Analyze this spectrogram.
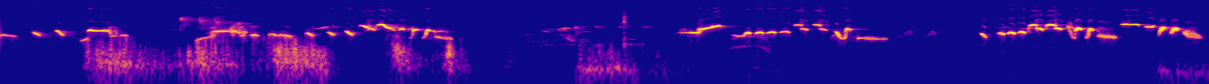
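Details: White-rumped shama singing in a training recording meant to draw mute shamas into song: long runs of quick, varied whistled notes, rising and falling, in three bursts with short silences between.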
